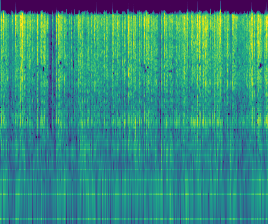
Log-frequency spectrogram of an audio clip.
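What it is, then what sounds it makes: Wicker basket. Long fingernails scratch the side of a woven wicker basket resting on carpet. The result is a steady, dense stream of dry, bright crackling and rasping that continues without pause.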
